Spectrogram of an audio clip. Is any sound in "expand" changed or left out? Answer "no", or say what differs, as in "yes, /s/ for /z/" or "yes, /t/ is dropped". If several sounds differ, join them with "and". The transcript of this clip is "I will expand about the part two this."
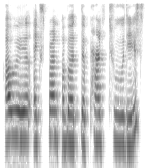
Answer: yes, /d/ is dropped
